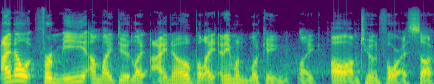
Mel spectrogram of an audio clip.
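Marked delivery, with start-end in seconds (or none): none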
